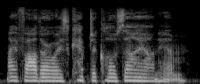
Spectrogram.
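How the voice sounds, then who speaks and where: An actress playing a sharp, cautious female starship crewmate in a video game, earnest and sardonic. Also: on the low side, little pitch movement, quick pace, gravelly, no echo, faint music behind. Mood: serious warning. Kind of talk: video game cutscene acting.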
